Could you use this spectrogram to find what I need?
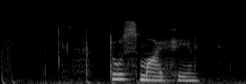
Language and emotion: Russian, neutral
